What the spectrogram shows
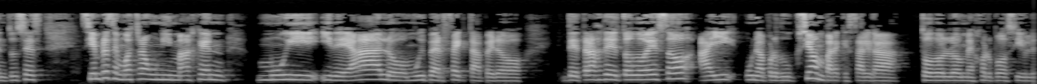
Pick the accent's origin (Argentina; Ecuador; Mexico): Argentina; moved away as an adult; now in Barcelona, Spain; soy una argentina que lleva en Barcelona ya 14 años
